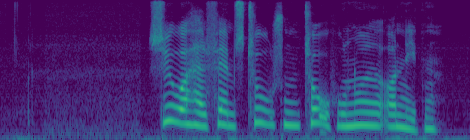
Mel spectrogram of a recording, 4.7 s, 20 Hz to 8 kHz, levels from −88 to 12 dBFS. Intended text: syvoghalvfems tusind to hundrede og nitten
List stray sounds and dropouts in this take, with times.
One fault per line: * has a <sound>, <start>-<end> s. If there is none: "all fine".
all fine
